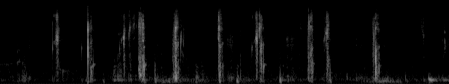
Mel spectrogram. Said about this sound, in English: He said, just crunch more into the mic. The upper management with what? He said closer to the mic.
